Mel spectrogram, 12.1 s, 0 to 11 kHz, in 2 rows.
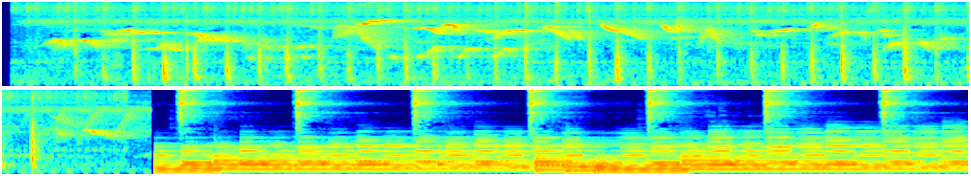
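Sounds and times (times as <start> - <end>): birds chirping: 0.1 - 7.0.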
